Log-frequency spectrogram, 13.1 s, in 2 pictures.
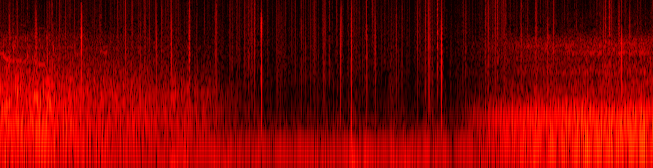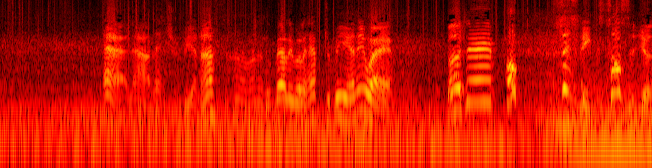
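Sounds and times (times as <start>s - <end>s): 
aircraft engine starting up: 5.2s - 13.0s
speech: 7.6s - 13.0s.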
